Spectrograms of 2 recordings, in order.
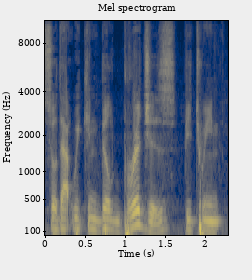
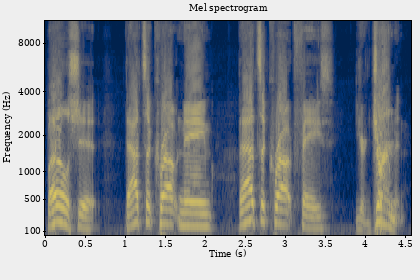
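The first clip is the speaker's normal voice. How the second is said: loud, raised, slow-hammered accusation; retold drill sergeant; 6 semitones higher, 5 dB louder, slower than usual. Drill sergeant disputes a recruit's origins, loud imitated bawling. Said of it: "my drill sergeant".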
